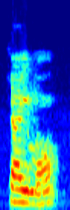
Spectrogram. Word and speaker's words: caïman: Donc ici, on peut trouver le tréma sur des mots, sur la lettre I, d'accord? Prononcer I, bien sûr. Par exemple, ici, le mot caïd, caïman.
